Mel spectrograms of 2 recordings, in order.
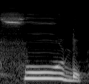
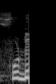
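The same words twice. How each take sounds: First: The vowel is said long. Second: The vowel is said short. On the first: The speaker calls it right. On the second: The speaker calls it wrong.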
